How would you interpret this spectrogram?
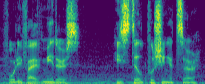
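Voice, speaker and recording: Guy reading as dutiful army driver, brisk clipped callouts, audiobook with music behind. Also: fairly low pitch, steady tone, pitched above the performer's own voice, lightly acted. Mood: focused. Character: focused male military driver, dutiful and brisk.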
